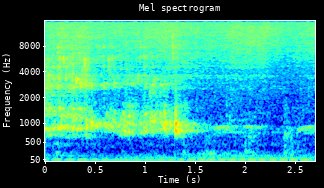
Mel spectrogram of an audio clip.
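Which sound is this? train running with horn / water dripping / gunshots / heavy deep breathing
water dripping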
